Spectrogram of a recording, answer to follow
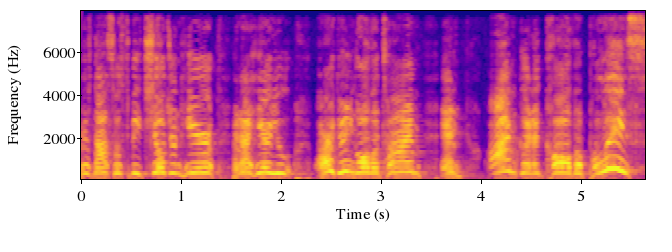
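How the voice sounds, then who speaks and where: This cartoonish character voice runs at a fairly quick pace, with extremely high pitch and very wide pitch swings. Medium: puppet.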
